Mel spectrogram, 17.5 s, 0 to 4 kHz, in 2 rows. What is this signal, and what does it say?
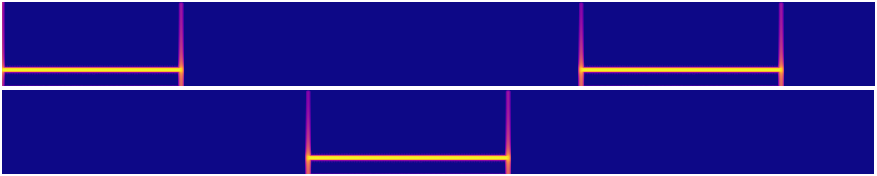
Ringback tone (North America), 440 + 480 Hz.
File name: CENTRAL NMP / out isabelponciano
